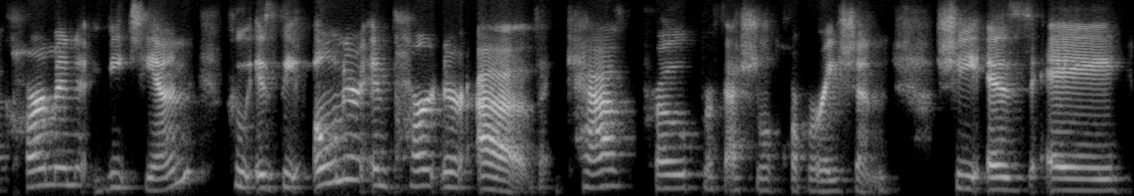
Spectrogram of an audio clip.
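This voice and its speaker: A woman's voice: medium pitch, pushed and bright, muffled recording. A woman hosting an interview podcast, chatty and encouraging, with many fillers. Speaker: podcast host.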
